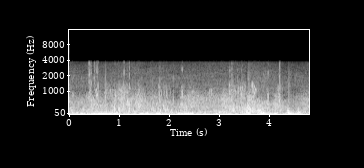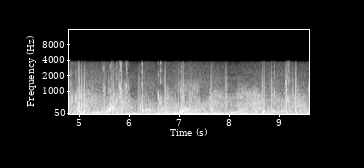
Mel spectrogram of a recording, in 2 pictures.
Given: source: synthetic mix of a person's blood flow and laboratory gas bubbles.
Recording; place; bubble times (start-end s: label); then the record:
Doppler ultrasound of blood flow; subclavian vein
0.00-0.10 s: bubbles
0.33-0.59 s: bubbles
0.68-1.44 s: bubbles
1.59-2.09 s: bubbles
2.23-2.28 s: bubbles
2.77-2.96 s: bubbles
3.15-3.80 s: bubbles
3.94-4.00 s: bubbles
4.16-4.26 s: bubbles
4.79-5.11 s: bubbles
5.42-6.00 s: bubbles
6.17-6.70 s: bubbles
6.89-7.49 s: bubbles
8.66-8.73 s: bubbles
8.76-8.95 s: bubbles
9.11-9.29 s: bubbles
9.57-9.61 s: bubbles
From the record:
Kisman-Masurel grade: 232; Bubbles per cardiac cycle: several, 3 to 8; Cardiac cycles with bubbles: 50 to 99%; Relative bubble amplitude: moderate (0.250 to 0.450); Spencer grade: 3 (all of the cardiac periods contain showers or single bubble signals, but not dominating or overriding the cardiac motion signals); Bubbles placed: anywhere in the cardiac cycle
